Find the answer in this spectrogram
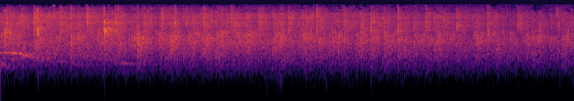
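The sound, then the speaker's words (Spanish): Sustained applause from a church audience clapping for God, a dense, steady wash of many hands clapping for several seconds at an even loudness, with no voices standing out above it. “Pero dele un aplauso a Dios como si lo creyera.”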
